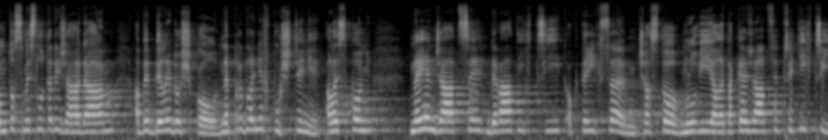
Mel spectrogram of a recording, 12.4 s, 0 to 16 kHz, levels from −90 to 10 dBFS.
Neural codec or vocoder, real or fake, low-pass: none; real; 14.4 kHz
